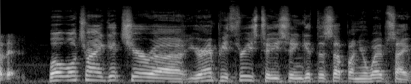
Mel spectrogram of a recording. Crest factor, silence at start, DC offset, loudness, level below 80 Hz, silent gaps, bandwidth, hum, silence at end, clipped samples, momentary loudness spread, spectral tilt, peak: 16 dB; 0 s; under 0.1%; -20 LUFS; -54 dBFS; none; 16.5 kHz; none; 0 s; under 0.1%; 5 LU; -3.5 dB/octave; -4 dBFS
